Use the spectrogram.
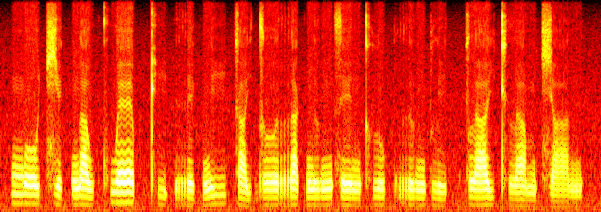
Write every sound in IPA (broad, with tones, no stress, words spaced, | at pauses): moː˧t͡ɕe˨˩k̚na˨˩w kʰwɛː˥˩p̚kʰi˨˩ʔ re˨˩k̚niː˥˩ka˩˦jdɤː˦˥ ra˥˩k̚nɯ˦˥ŋse˧nkʰlu˦˥k̚ rɯ˧ŋpli˨˩t̚ kla˥˩jkʰla˧mt͡ɕa˨˩n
